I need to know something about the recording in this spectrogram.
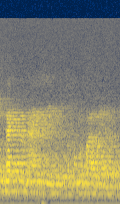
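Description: Faint, distant man's voice lecturing, heard from across a large room.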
